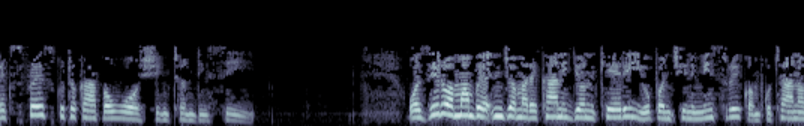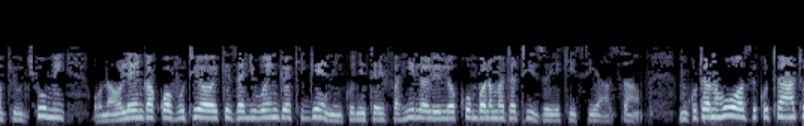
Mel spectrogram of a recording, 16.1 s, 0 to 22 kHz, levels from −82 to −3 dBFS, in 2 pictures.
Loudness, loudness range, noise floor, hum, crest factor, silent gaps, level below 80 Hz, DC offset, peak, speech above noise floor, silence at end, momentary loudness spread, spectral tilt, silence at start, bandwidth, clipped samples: -25 LUFS; 6 LU; -76 dBFS; none; 20 dB; none; -70 dBFS; under 0.1%; -6 dBFS; 51 dB; 0 s; 14 LU; -3.5 dB/octave; 0 s; 6 kHz; under 0.1%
